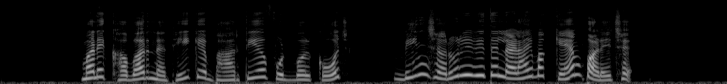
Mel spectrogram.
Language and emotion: Gujarati, disgusted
